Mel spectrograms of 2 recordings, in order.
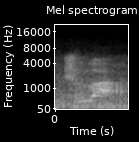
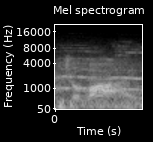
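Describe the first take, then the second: First: July with the stress moved onto JU; stress on first syllable. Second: Said in the usual way. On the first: Shown as a demonstration. Teacher showing Southern usage, July stressed on the first syllable. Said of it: "we'll say July". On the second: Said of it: "So instead of".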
